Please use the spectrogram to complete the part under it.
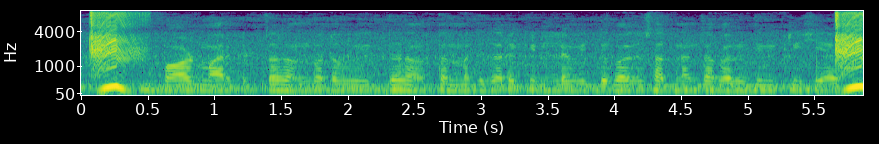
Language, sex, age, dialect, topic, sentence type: Marathi, male, 18-24, Varhadi, banking, statement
